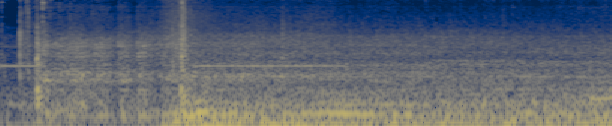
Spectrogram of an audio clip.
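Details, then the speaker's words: Truck after replacing corroded battery terminals with crimped and soldered tin-plated copper connectors (corrosion had made it labor to start): short quick crank, catches at once and settles into a steady, even idle; healthy start. "okay so now the truck starts right up and you get the keys put them in the ignition and listen to how quick this starts"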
